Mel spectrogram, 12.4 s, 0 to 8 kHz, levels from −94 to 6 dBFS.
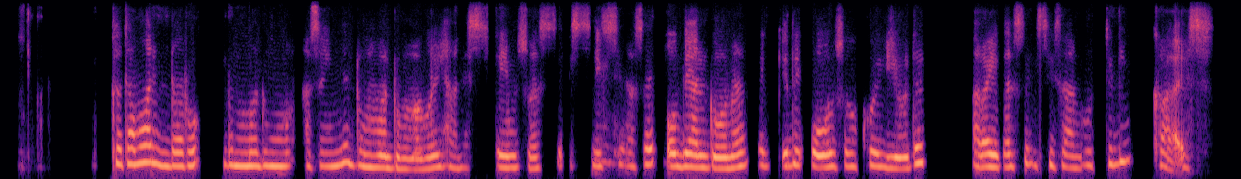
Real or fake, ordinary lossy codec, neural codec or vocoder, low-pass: fake; Opus, 16 kbps; codec, 44.1 kHz, 2.6 kbps, DAC; 7.2 kHz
